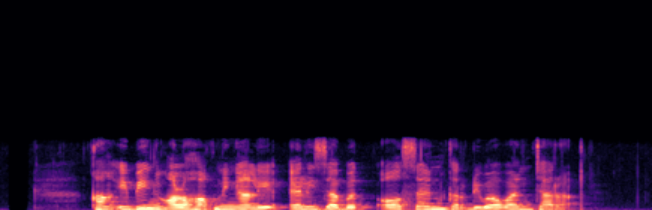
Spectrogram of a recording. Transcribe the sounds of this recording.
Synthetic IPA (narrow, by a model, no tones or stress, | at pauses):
kaŋibiŋɔlɔɦɔk̚niŋaliʔelizabɛt̪̚ɔlsɛnkɨrdiwawaɲt͡ʃaɾa̰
